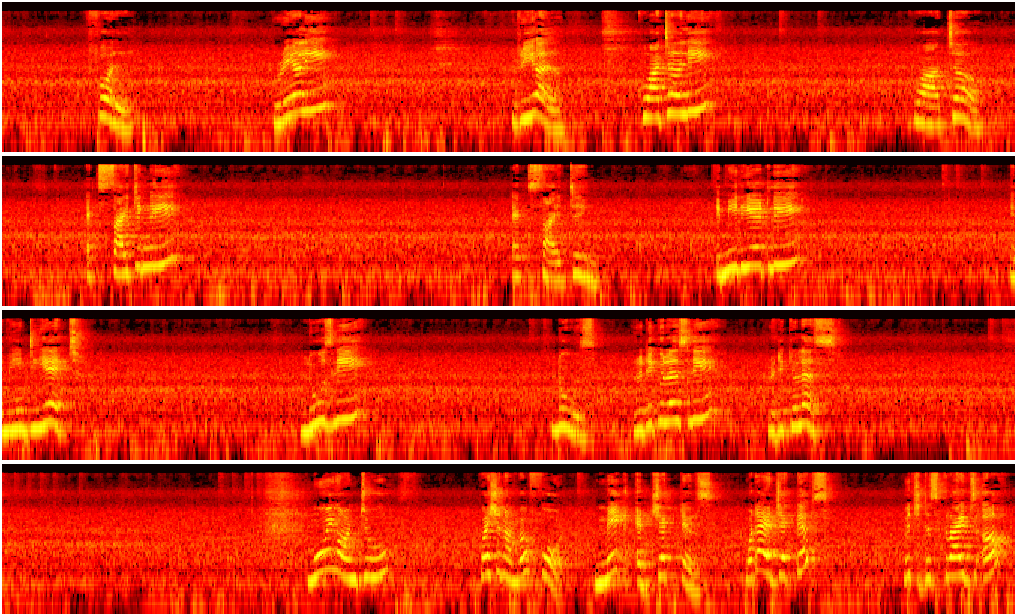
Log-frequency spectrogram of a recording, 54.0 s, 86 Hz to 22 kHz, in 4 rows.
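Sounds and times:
steady background hiss: 0.0s - 54.0s
steady whooshing background noise: 0.0s - 54.0s.

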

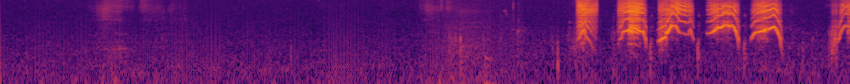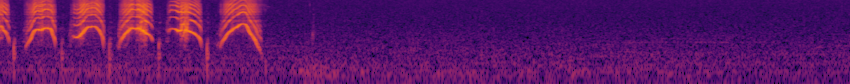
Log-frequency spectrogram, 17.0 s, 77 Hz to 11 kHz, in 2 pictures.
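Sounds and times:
high mouth squeaks: 5.7s - 11.2s.

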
